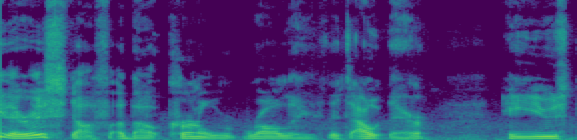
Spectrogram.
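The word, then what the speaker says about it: Raleigh: was spy and this was this fellow called Raley Dimitri spells it a r a l i phonetically but of course that was not the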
